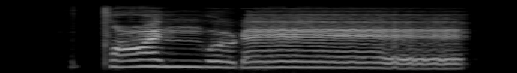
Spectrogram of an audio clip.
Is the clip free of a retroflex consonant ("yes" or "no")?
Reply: no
